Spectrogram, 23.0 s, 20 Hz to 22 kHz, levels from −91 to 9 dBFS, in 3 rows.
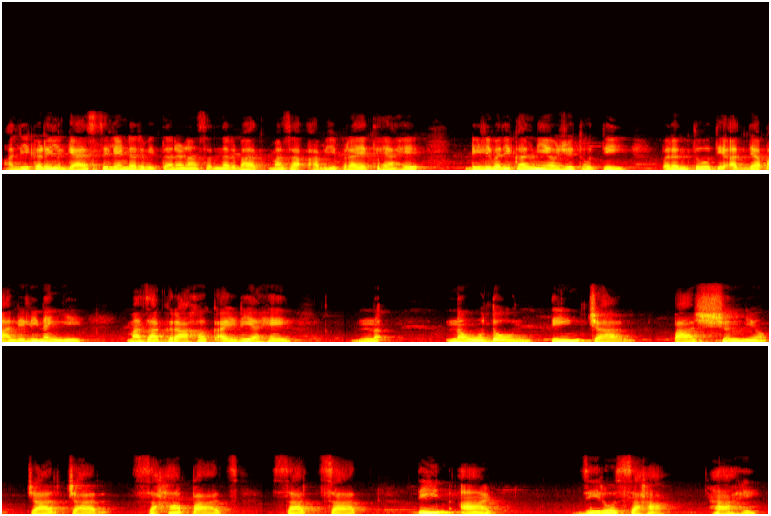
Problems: none marked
